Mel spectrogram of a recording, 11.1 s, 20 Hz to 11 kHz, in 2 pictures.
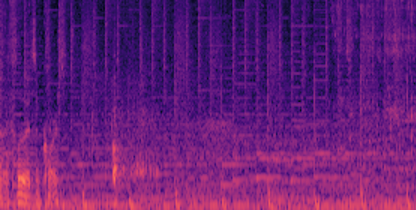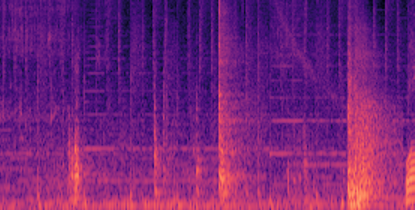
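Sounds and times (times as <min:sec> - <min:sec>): background music: 0:00.0 - 0:11.0
fluid pouring from plastic jug: 0:04.4 - 0:07.0.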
